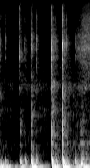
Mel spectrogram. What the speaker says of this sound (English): I'm gonna start typing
